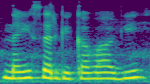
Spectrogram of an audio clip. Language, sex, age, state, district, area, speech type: Kannada, female, 60+, Karnataka, Chikkaballapur, rural, spontaneous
